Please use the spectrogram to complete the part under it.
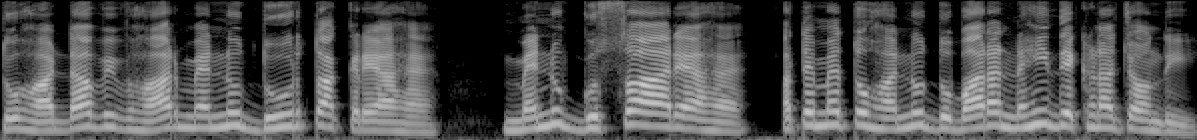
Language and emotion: Punjabi, angry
